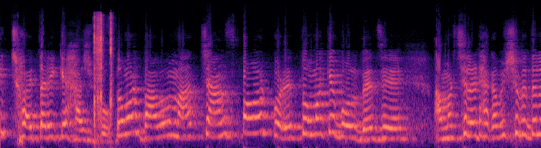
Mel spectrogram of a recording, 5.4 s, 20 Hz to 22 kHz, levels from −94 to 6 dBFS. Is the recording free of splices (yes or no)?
no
